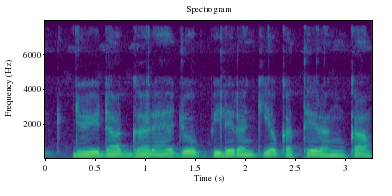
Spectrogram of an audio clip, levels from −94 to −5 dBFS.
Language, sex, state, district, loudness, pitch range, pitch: Hindi, male, Maharashtra, Nagpur, -31 LUFS, 115-125 Hz, 120 Hz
